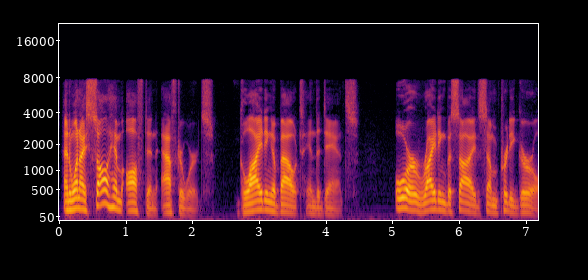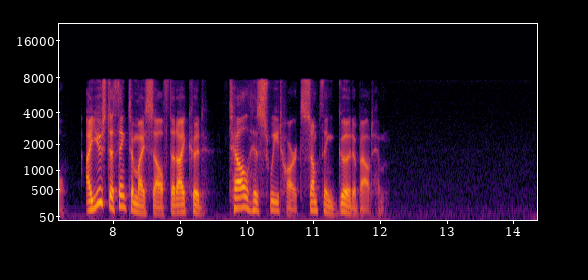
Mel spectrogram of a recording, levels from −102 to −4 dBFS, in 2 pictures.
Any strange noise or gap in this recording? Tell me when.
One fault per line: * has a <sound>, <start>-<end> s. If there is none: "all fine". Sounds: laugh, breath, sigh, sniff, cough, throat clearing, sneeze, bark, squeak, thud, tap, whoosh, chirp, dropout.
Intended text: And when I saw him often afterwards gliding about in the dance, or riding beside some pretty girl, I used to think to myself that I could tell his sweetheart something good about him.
all fine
